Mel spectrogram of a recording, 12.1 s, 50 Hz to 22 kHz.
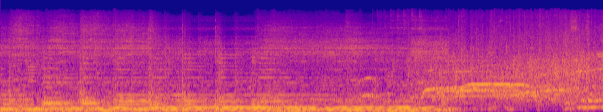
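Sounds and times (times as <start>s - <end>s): rock band held chord: 0.0s - 10.8s
audience cheering and applauding: 7.2s - 12.0s.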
